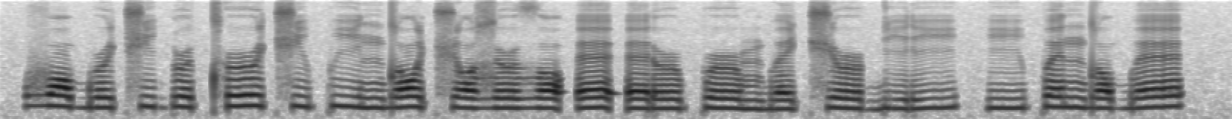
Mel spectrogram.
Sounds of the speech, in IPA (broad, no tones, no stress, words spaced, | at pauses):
vɔbə˞t͡ʃiɠə˞ tʰə˞t͡ʃi pi ndɔt͡ʃɔzə˞ ðɔʔɛʔɛɾə˞ pə˞mbɛ t͡ʃə˞ɠiɾi | ipɛndɔbɛ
